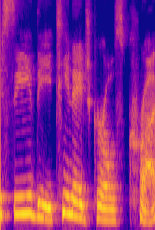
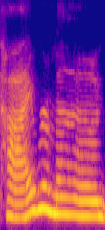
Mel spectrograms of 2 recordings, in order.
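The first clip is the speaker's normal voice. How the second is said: mock coy, flirty, flirtatious voice; 4 semitones higher than usual.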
